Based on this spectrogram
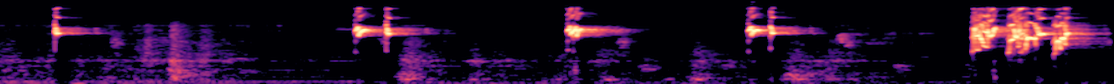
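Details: Lovebird chirps played to trigger chattering: sharp high single notes repeated roughly once a second, ending in a denser, rougher burst.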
